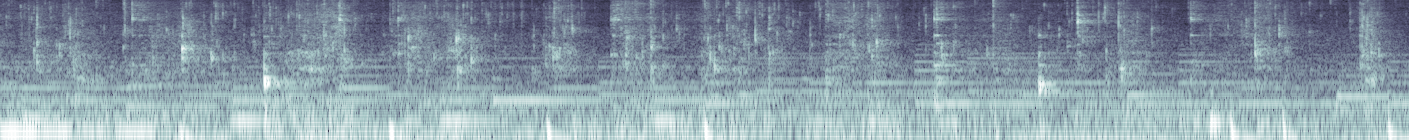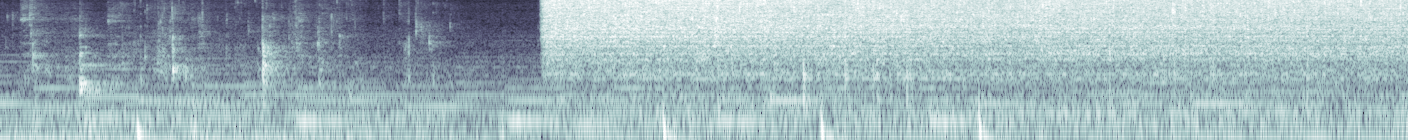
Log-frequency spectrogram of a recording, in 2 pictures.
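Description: Soft background music over faint squelching of marinated chicken being mixed by hand with curd in a pot. About ten seconds in it cuts suddenly to chicken pieces deep-frying in hot oil, a loud steady sizzle.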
